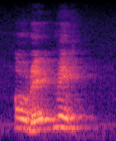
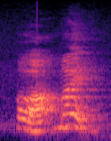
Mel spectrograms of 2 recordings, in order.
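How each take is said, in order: First: "All right, mate" with "mate" like "mek"; higher, louder greeting, "mate" with a short ay; Scottish mate. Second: "All right, mate" with "mate" like "mite"; higher greeting, "mate" with an eye vowel; English mate. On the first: Teacher demonstrating a Scottish greeting, "mate" said like "mek". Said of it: "In Scotland". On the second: Teacher demonstrating an English greeting, "mate" said like "mite". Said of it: "In England". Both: Shown as a demonstration.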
